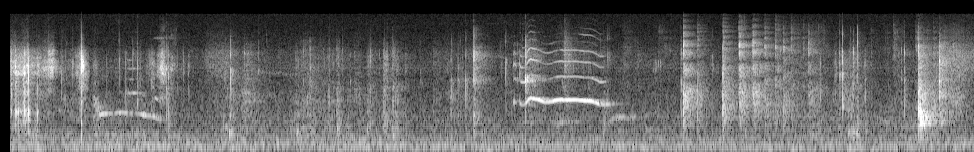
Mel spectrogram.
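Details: Maine Coon kittens of litter T, from Crocoon Stanis and the queen Kohun Bruna the Amazonia, being weaned onto solid cat food at a cattery: a thin high kitten mew around the fifth second, a softer brief mew earlier, amid clicks and clatter of feeding.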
